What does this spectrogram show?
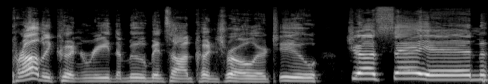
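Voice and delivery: put-on mocking tone. Retelling what the game villain says to the player: imitating a mocking taunt. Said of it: "in, like, a mocking way".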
